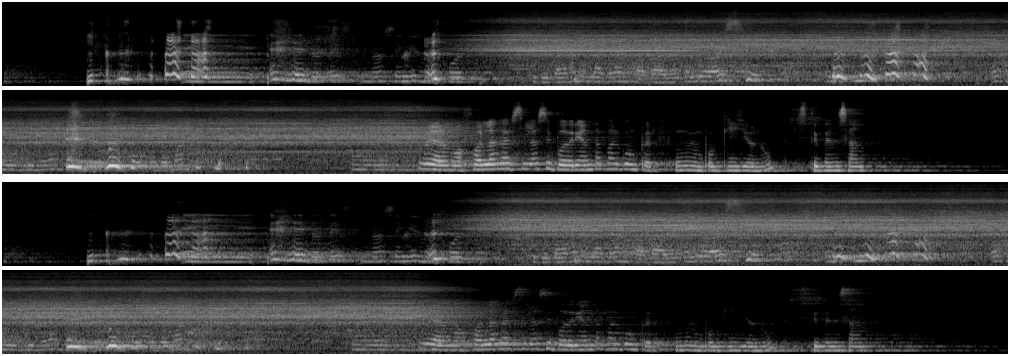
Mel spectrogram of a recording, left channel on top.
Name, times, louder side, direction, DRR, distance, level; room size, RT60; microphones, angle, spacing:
voice 1, 1.0-2.1 4.0-4.4 8.3-9.3 10.7-11.3 12.2-12.4 13.8-17.8 18.1-18.7, left 4 dB, 90° left, 12 dB, 0.4 m, -26 dB
voice 2, 1.8-4.6 5.2-8.9 9.9-12.1 13.5-14.8 17.9-18.2, equal, ahead, 6 dB, 0.6 m, -36 dB
Train, 4.4-14.9, right 2 dB, 50° right, 2.6 m, -30 dB
28.0 x 12.0 x 2.8 m, 2.8 s
head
